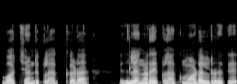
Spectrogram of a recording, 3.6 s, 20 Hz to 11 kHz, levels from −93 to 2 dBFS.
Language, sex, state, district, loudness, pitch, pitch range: Tamil, male, Tamil Nadu, Kanyakumari, -18 LUFS, 110 Hz, 105-110 Hz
